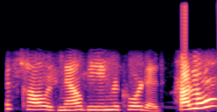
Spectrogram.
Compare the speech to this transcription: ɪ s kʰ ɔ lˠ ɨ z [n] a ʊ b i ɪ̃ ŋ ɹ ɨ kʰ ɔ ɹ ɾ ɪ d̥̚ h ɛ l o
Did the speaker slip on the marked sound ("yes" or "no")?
no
